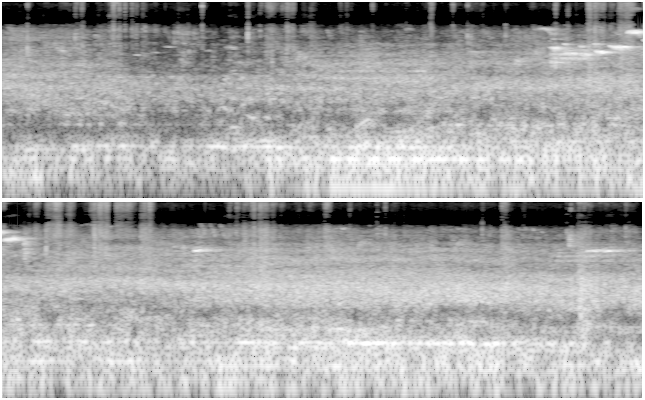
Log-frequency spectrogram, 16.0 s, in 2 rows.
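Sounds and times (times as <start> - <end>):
bird chirping: 5.8 - 9.0, 10.3 - 10.9.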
